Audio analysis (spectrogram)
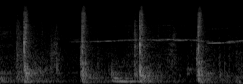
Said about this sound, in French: Encore une porte. Et puis, encore une porte.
